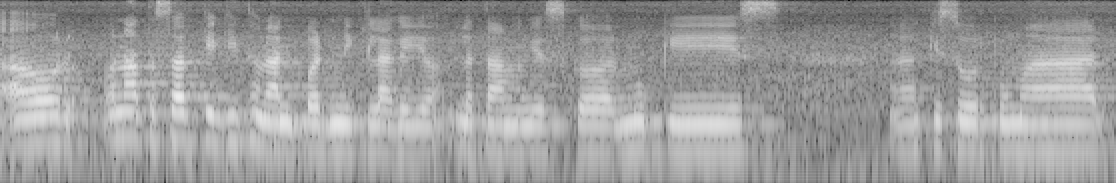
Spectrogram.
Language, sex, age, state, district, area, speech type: Maithili, female, 30-45, Bihar, Madhepura, urban, spontaneous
